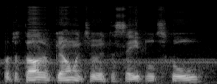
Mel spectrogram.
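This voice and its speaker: A man's voice: low-pitched, a little fast, a little hiss or hum, rough recording. A man giving a somber, weary first-person dramatic reading of a visual novel as narrator.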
